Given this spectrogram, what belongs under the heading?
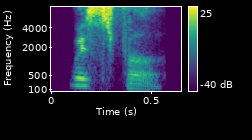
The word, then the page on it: wistful: Indian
